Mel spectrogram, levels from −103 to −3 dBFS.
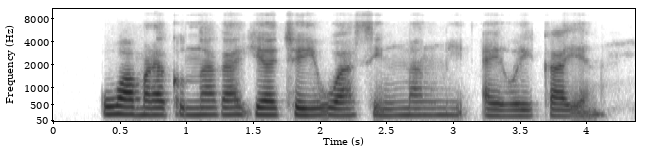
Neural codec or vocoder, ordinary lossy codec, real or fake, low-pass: codec, 16 kHz, 0.8 kbps, ZipCodec; Opus, 24 kbps; fake; 7.2 kHz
